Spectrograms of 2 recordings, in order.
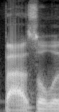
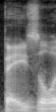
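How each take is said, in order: First: It is said the British way. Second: It is said the American way.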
